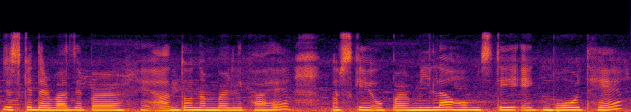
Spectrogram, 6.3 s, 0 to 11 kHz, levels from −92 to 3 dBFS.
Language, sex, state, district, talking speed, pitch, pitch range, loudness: Hindi, female, Arunachal Pradesh, Lower Dibang Valley, 140 wpm, 220 Hz, 210-230 Hz, -13 LUFS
